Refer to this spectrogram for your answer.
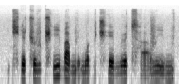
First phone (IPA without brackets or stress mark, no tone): t͡ɕʰ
